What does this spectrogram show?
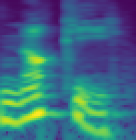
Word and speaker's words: gnocchi: It's pronounced gnocchi. Very weird. How's it spelt? Because I thought, yeah, double C-H-I. You see, I suppose in Italian I think the double C is a ch sound, but when you stick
